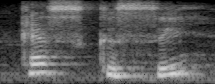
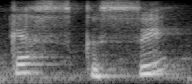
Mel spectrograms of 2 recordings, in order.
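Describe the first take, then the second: First: Higher, careful Qu'est-ce que c'est; high model question. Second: Higher Qu'est-ce que c'est with a rise on c'est; repeated high model. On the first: Teacher models the question for the class in a raised voice. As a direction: pitch it up for learners to copy. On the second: Teacher repeats the question for students in a higher voice. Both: Shown as a demonstration. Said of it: "Saya ulang".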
